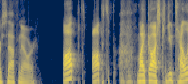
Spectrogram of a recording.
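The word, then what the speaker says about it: Szafnauer: we shared a comment from Otmar Snafnauer. Did I say Yep. that right? Did I? No, you did not. Oh, please, you go. Try it. How do you say it properly? Otmar Safnauer.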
